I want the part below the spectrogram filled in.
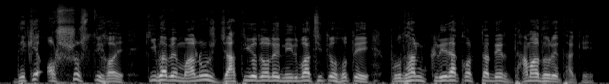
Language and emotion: Bengali, disgusted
